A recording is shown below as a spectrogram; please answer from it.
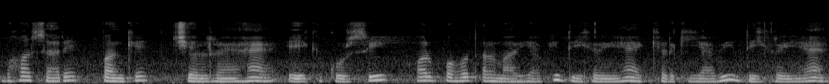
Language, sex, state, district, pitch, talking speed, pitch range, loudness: Hindi, male, Bihar, Kishanganj, 155 Hz, 145 wpm, 135-170 Hz, -28 LUFS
